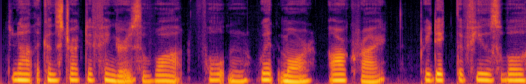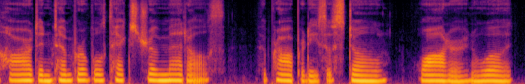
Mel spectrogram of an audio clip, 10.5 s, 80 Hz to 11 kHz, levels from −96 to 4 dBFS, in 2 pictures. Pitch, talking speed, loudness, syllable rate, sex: 180 Hz, 150 wpm, -17 LUFS, 5.2 syllables/s, female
